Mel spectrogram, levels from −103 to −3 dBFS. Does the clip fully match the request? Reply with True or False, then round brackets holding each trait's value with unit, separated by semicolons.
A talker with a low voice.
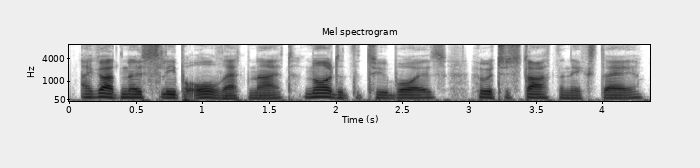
True (120 Hz)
